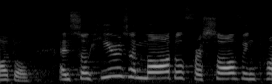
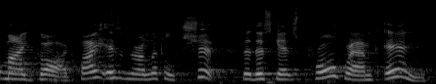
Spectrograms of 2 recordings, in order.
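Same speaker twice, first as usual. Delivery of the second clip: ordinary delivery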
